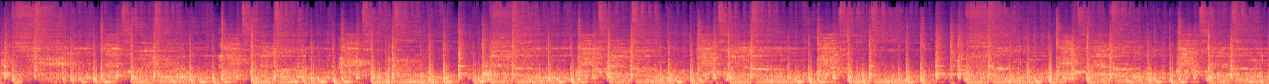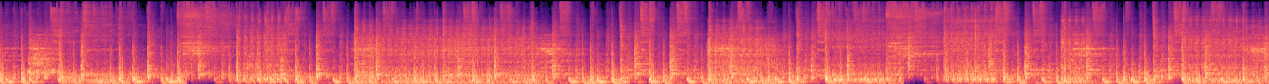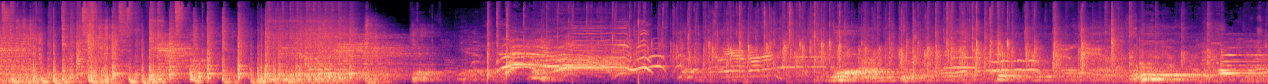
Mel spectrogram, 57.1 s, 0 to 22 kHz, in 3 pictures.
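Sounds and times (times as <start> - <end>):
rock band playing: 0.0 - 44.2
kick and snare drum hits: 36.8 - 38.7.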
